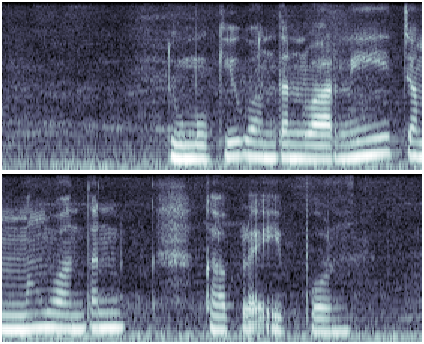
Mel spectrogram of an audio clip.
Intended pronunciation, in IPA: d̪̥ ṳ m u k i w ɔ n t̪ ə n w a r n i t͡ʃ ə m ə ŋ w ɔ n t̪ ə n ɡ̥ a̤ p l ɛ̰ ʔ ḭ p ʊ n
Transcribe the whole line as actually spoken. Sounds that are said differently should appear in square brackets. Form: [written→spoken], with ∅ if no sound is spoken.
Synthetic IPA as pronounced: d̪̥ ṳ m u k i w ɔ n t̪ ə n w a r n i t͡ʃ ə m ə ŋ w ɔ n t̪ ə n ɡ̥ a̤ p l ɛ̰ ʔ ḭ p ʊ n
